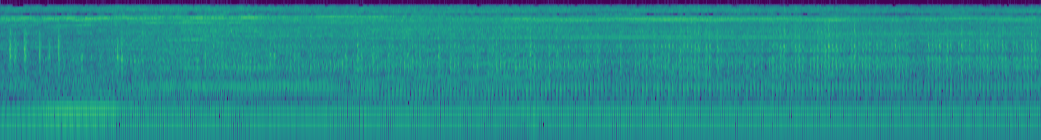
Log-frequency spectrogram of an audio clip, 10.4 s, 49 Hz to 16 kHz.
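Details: 2002 Toyota MR2 Spyder, 86.7k miles: inconsistent knocking seemingly from the top right of the engine bay, peaking around 3000 rpm, quieter at higher rpm and nearly absent at idle; owner fears rod knock, cause unknown.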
